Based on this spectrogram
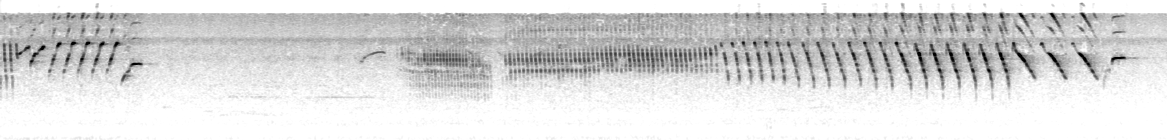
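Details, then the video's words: Belgian canary singing: a burst of fast high descending notes, a pause, then a soft buzzy rolling passage followed by a long rapid trill of sharp slurred notes that strengthen toward the end. "Belgian Canary Singing"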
